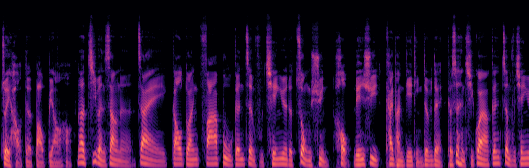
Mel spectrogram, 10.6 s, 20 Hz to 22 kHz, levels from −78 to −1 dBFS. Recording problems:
abrupt cut into speech; at the end

